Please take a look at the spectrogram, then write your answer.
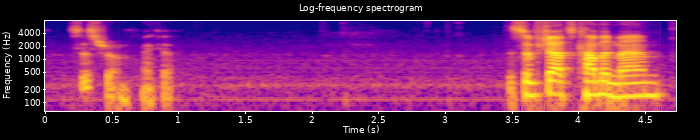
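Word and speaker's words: sistrum: it's a shaker okay what's this system is how you pronounce it system okay the subjects coming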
